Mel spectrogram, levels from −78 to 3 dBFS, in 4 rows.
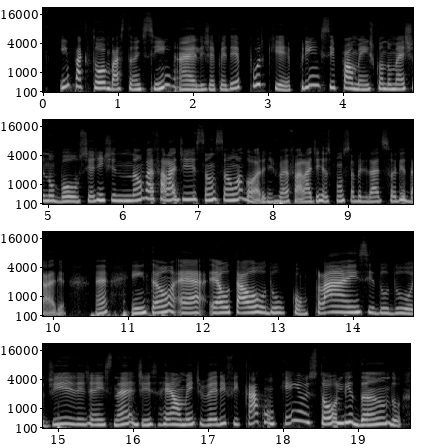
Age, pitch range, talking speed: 20-39, 220-280 Hz, 140 wpm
